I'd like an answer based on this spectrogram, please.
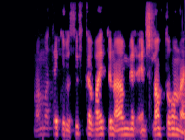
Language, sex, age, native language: Icelandic, male, 30-39, Icelandic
